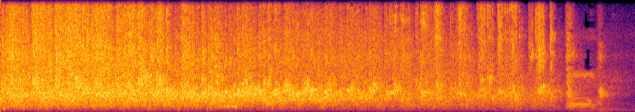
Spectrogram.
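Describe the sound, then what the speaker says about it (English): An audience at a graduation event applauds loudly with dense, sustained clapping that thins and fades out toward the end. "let's give a big round of applause."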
